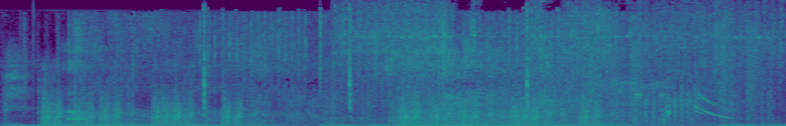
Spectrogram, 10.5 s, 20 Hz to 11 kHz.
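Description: Artillery bombardment in the War in the Pacific strategy game, set in December 1943: continuous low rumbling of distant shell bursts and booms, steady and moderately loud, with faint sharp cracks scattered through.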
